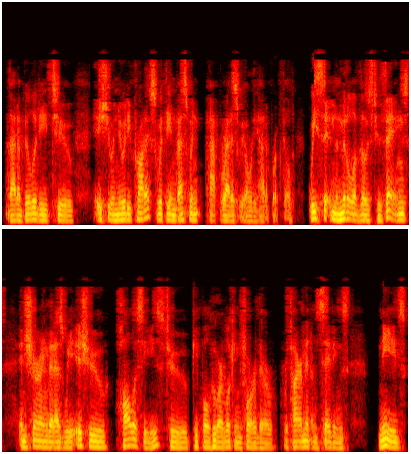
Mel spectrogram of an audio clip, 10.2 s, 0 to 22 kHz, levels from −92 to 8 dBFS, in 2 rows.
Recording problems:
garbled, watery; badly; nothing above 7.5 kHz
wrong speed, natural pitch; too fast; 1.5 times normal speed

